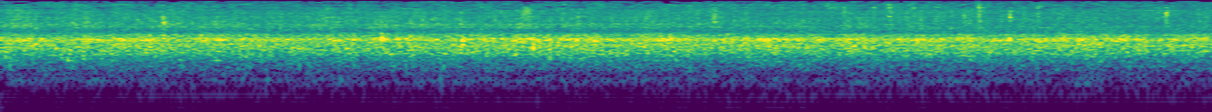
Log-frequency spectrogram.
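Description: Snowmelt runoff water flowing, a steady rushing sound.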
